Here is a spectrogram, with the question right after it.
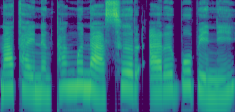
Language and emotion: Bodo, neutral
